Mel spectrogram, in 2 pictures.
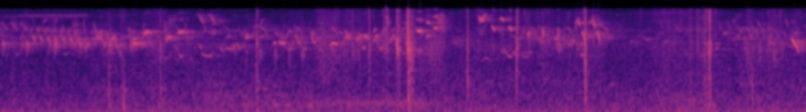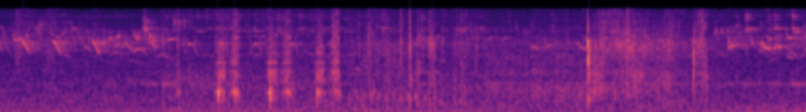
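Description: Small birds chirping in many quick, high calls, with scattered short clicks and rustles; the sharpest click comes about fourteen seconds in.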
